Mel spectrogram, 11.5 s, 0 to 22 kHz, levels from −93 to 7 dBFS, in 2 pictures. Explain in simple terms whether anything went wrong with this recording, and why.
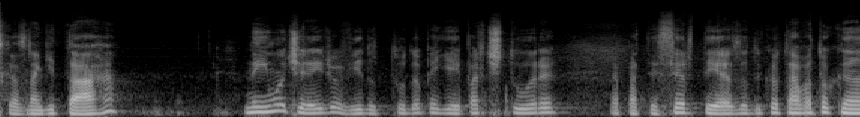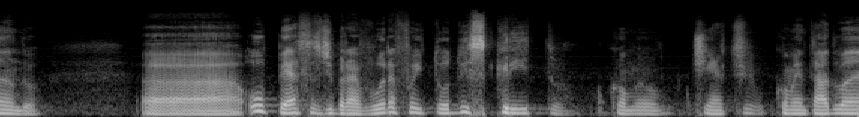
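Nothing went wrong; no problems can be heard here.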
